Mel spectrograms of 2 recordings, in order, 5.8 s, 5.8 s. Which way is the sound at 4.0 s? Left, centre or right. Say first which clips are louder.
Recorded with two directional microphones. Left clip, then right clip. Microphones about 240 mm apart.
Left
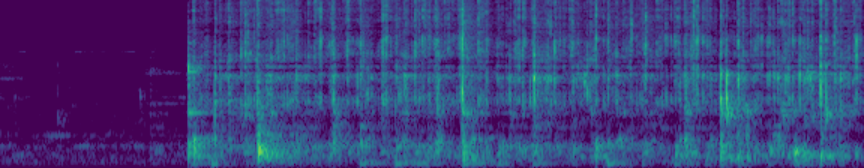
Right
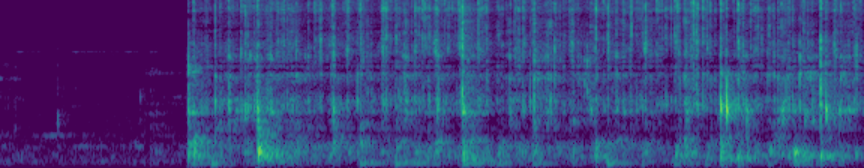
Right 1 dB; centre.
